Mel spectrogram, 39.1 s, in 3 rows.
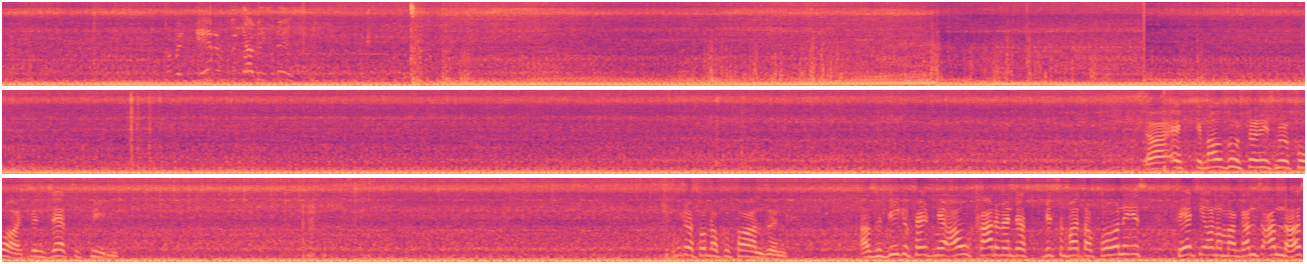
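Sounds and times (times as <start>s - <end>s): motorcycle engine accelerating: 0.0s - 39.0s
wind noise on microphone: 4.0s - 5.6s, 6.3s - 14.4s.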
